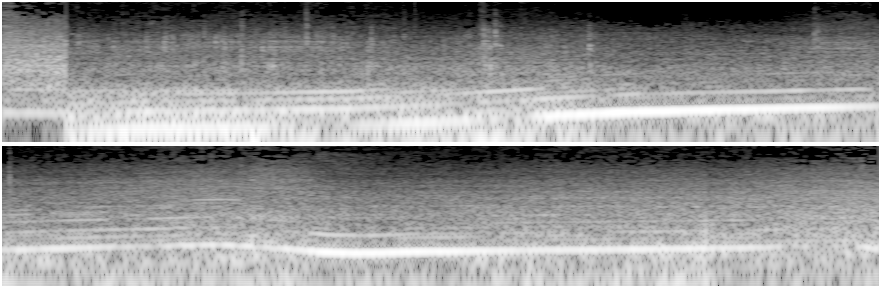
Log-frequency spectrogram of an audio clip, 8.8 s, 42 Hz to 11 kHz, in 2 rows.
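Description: Hyundai Genesis Coupe 2.0T's turbocharged four-cylinder engine, breathing through a K&N cold air intake, pulling hard under acceleration. Its note climbs steadily, falls about six seconds in as it shifts up, then pulls again.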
